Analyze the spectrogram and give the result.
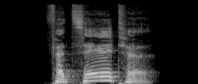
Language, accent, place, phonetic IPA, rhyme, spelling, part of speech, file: German, Germany, Berlin, [fɛɐ̯ˈt͡sɛːltə], -ɛːltə, verzählte, verb, De-verzählte.ogg
- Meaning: inflection of verzählen: 1. first/third-person singular preterite 2. first/third-person singular subjunctive II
